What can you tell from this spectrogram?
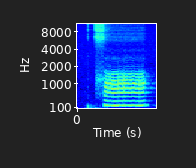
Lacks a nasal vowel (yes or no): yes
